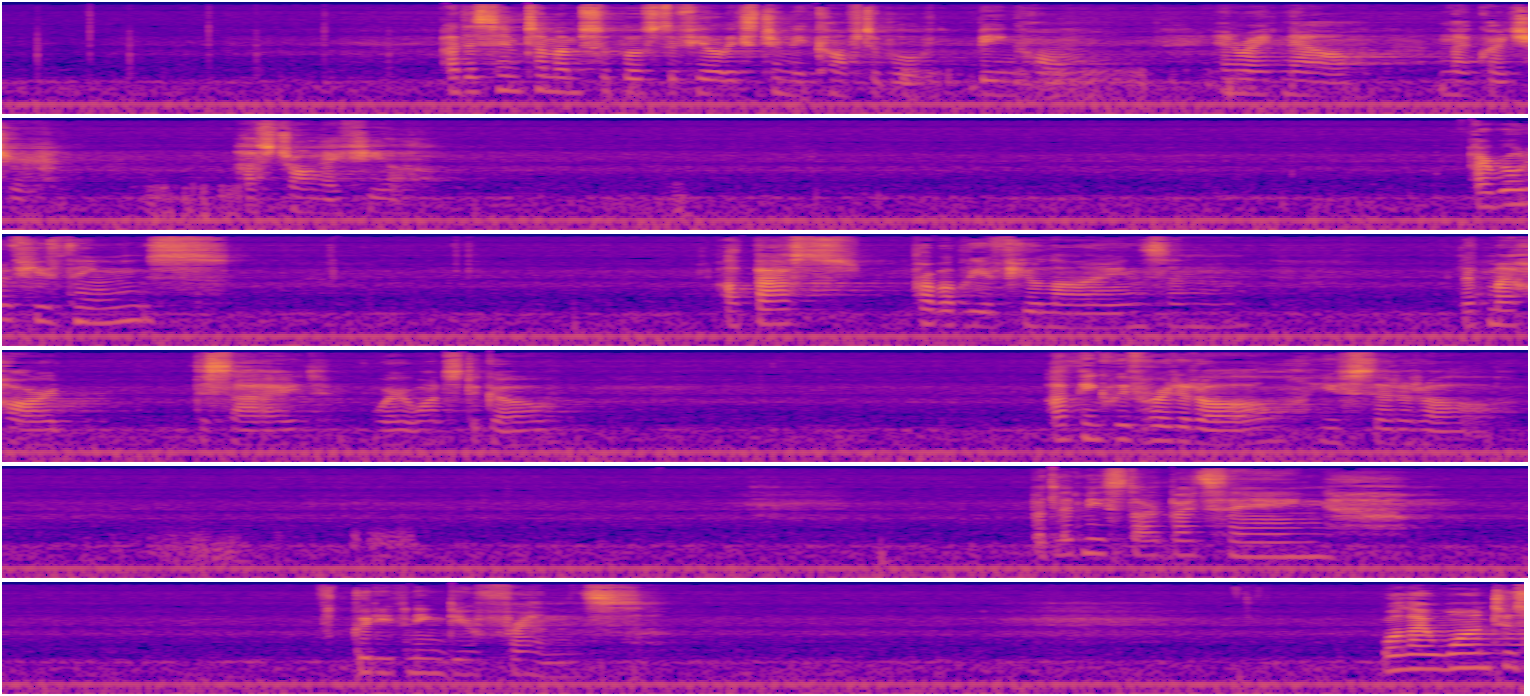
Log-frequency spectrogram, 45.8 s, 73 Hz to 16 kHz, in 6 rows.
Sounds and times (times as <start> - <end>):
Narration, monologue: 0.1 - 45.7
Female speech, woman speaking: 2.2 - 8.0, 8.7 - 9.9, 15.0 - 16.5, 18.8 - 21.5, 22.6 - 25.8, 28.1 - 30.5, 35.7 - 37.4, 39.8 - 41.5, 45.0 - 45.7.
